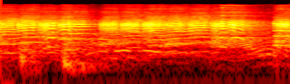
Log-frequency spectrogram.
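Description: Nadaswaram, the South Indian double-reed pipe, playing a Carnatic melody with sliding, wavering pitch bends. Two drum strokes land in the first half second.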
